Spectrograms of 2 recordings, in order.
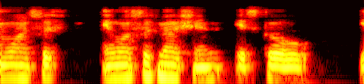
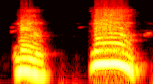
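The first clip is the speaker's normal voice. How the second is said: loud cries rising higher; panicked cries; 10 semitones higher, 9 dB louder than usual. A narrator's reading. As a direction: cry out in mounting panic. Character attacked, crying out in story.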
